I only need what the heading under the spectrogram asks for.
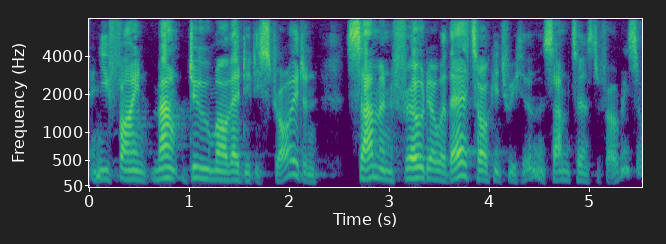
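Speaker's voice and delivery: usual speaking voice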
